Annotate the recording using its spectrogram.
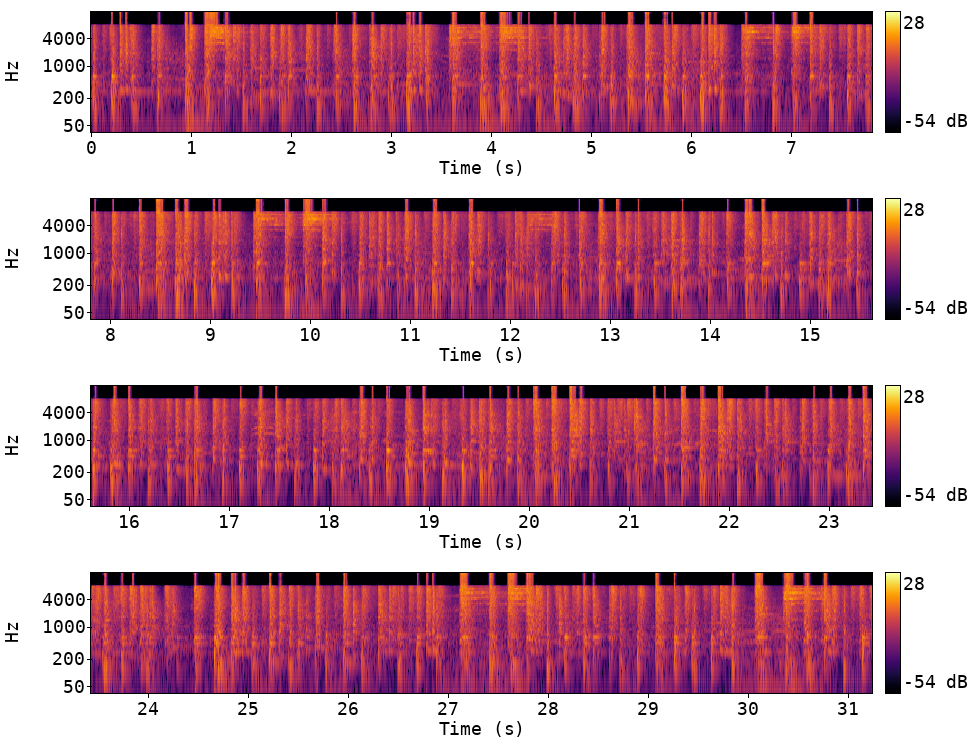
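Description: Drums playing without a break: rapid snare-drum strikes and rolls over bass drum beats, with crowd voices underneath.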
